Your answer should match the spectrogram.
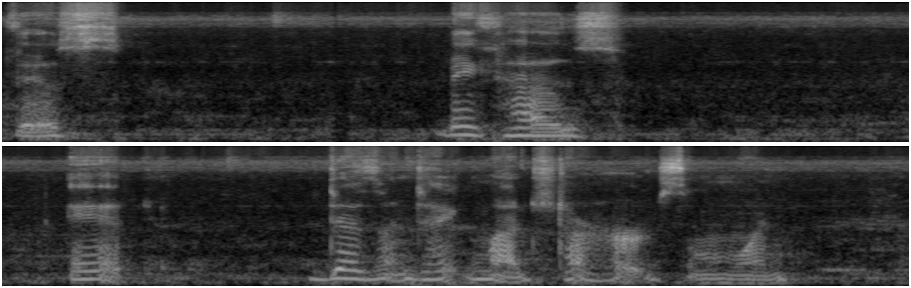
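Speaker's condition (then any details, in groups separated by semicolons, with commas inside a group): Cerebral palsy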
